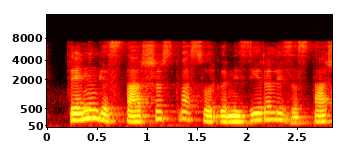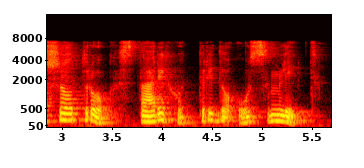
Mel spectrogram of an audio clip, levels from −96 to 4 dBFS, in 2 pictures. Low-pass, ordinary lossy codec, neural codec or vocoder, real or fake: 7.2 kHz; none; none; real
